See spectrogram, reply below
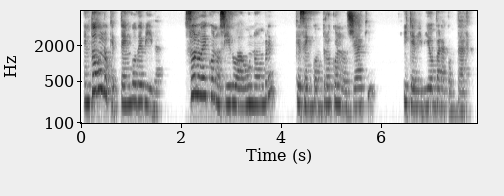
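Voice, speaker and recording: A woman narrating a first-person novel as an audiobook reader, in a measured, calm storytelling manner. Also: medium pitch. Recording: roomy echoey recording.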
